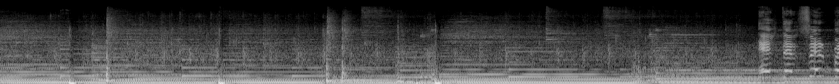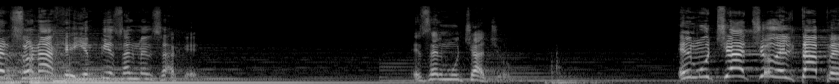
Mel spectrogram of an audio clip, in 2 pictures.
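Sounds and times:
audience applause: 0:00.0 - 0:09.0
sustained musical chords: 0:00.0 - 0:15.2
speech: 0:08.4 - 0:10.5, 0:12.5 - 0:13.6, 0:15.2 - 0:16.7.

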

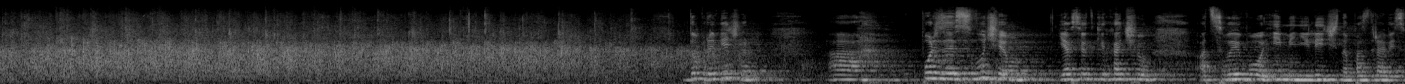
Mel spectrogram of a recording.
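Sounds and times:
audience applause: 0:00.0 - 0:06.9
speech: 0:06.9 - 0:14.0.

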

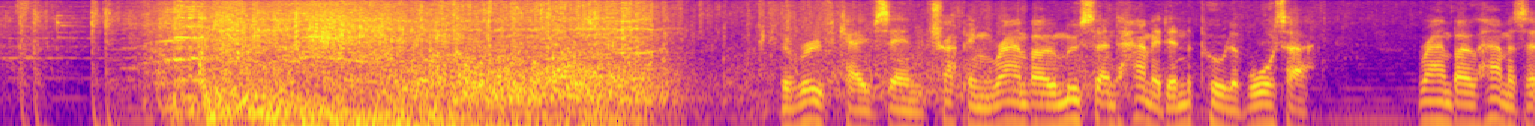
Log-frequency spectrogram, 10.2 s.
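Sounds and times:
explosion of a detonating charge in a Rambo action film: 0:01.0 - 0:08.8
speech: 0:05.2 - 0:10.2.

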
